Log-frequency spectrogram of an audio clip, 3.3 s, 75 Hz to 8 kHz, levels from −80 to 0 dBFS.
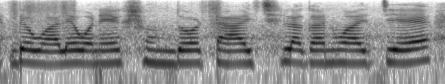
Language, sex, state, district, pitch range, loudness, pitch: Bengali, female, Assam, Hailakandi, 240-255 Hz, -14 LUFS, 245 Hz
